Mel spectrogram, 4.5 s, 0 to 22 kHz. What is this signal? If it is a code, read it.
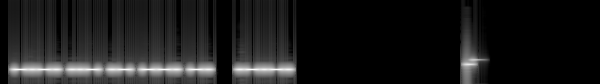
Morse code, heard as a keyed tone, about 37 wpm, 700 Hz. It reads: CUAGN <AR>
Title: Practice QSO - Exchange 4 - Ending - 40wpm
